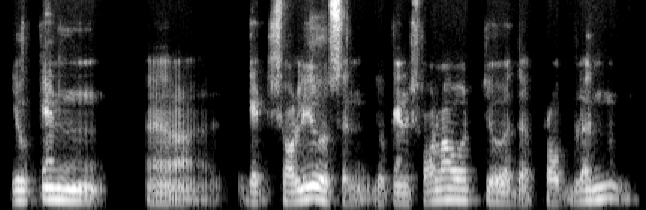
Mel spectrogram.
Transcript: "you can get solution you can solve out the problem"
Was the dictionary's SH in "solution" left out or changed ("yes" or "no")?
yes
